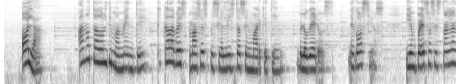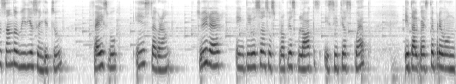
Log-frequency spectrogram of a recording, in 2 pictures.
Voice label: Spanish (LA), Female

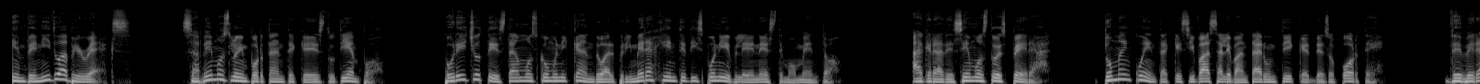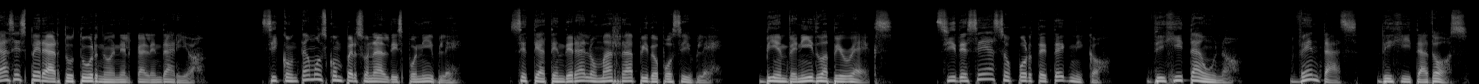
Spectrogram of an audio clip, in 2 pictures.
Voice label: Spanish (LA), Male

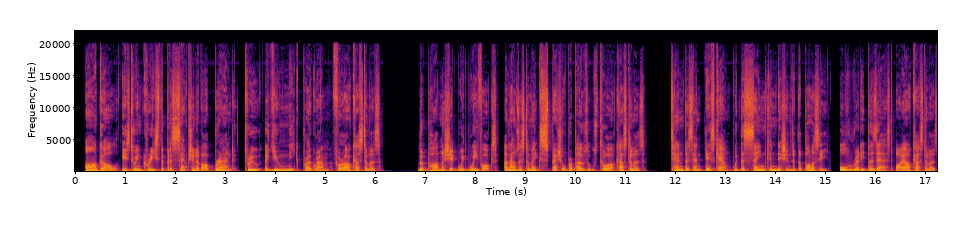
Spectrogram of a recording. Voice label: English (UK) Male

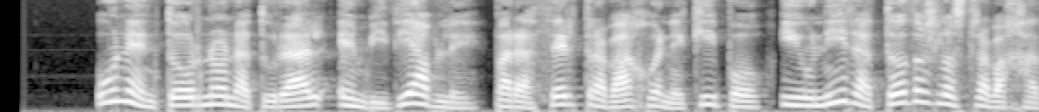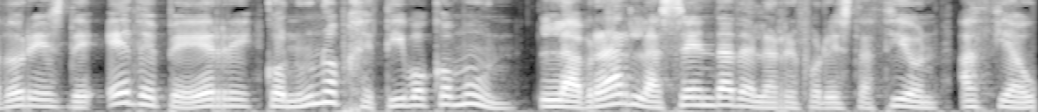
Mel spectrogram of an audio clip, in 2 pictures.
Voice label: Female, Spanish

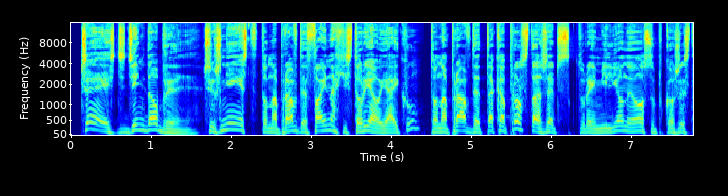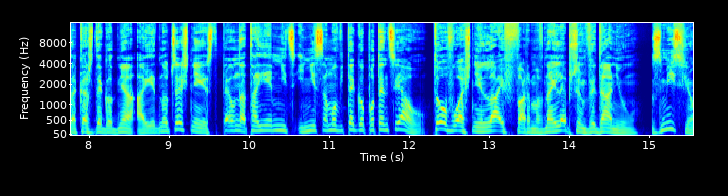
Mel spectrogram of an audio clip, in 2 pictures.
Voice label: Polish, Male

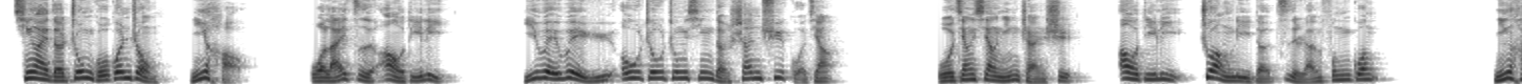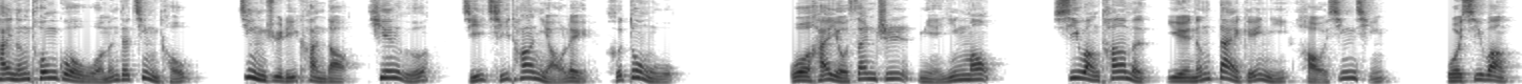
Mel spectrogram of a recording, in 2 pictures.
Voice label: Chinese, Male

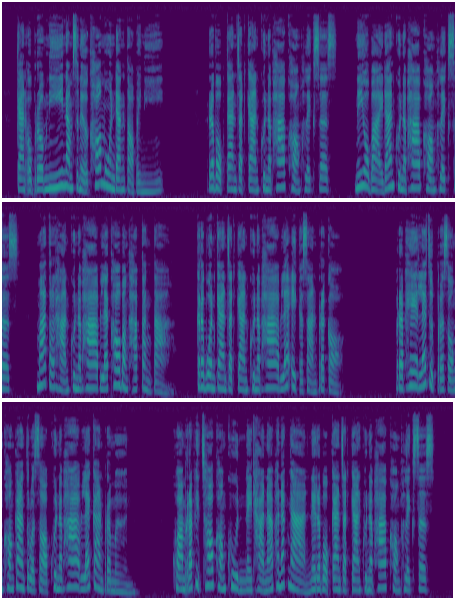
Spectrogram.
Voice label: Thai, Female

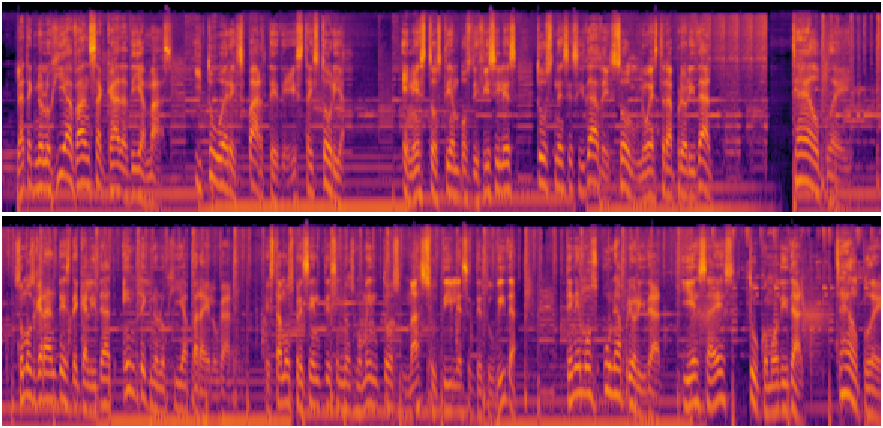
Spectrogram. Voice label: Spanish (LA), Male

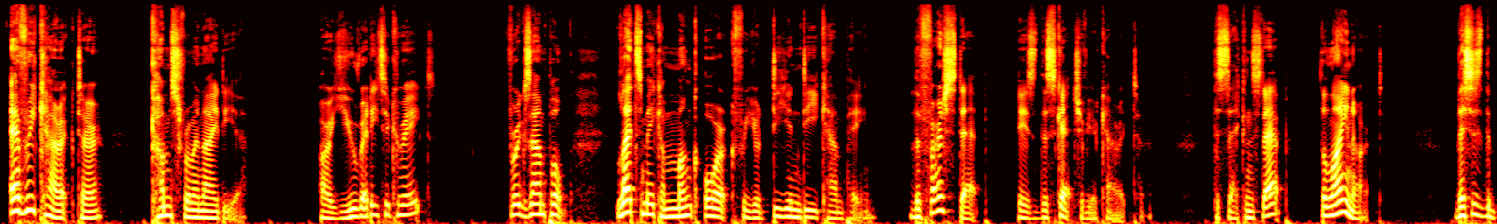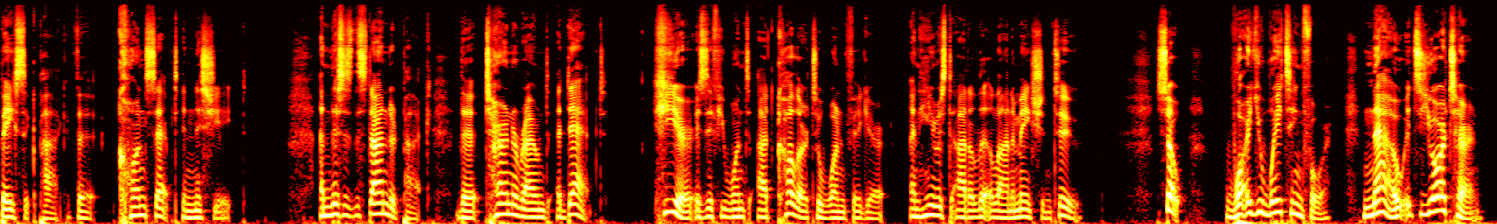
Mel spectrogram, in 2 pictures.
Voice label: English (UK), Male

